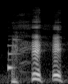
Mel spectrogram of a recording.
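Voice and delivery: a short, knowing chuckle that rises; playful fox laugh; sly chuckle. Acted. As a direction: chuckle slyly before agreeing. Sly laugh before agreeing.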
